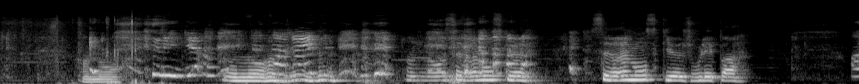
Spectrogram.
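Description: A young boy laughs and talks with animation close by.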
